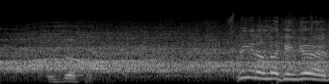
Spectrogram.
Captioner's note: cheers and applause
